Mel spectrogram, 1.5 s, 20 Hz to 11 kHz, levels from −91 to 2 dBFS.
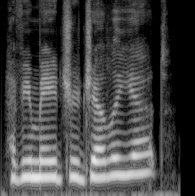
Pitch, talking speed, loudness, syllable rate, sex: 250 Hz, 245 wpm, -16 LUFS, 6.0 syllables/s, female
